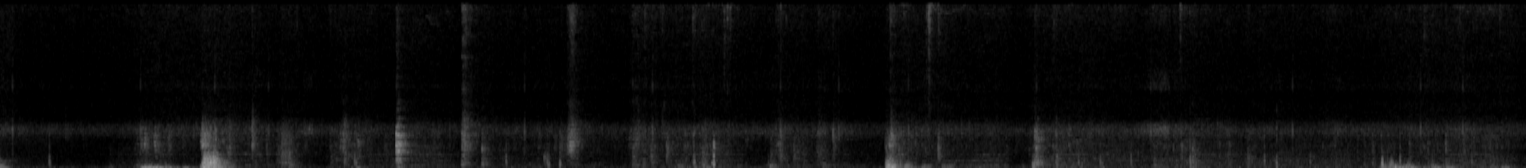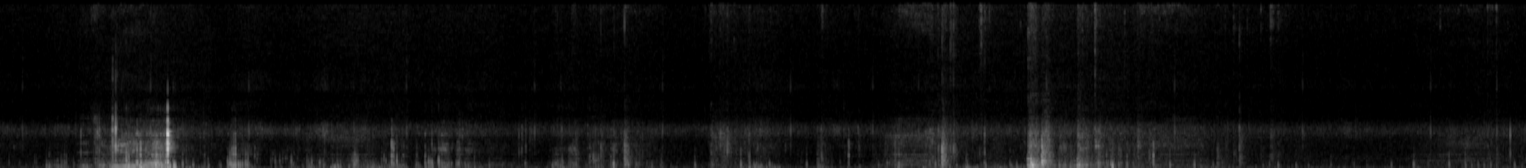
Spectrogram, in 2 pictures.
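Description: Footsteps crunching over rubble and loose boards, with scattered knocks and a few louder thumps.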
